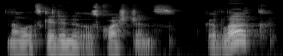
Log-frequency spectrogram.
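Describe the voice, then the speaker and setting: A woman's voice: deep voice, sing-song, a little fast, a little mellow. A woman presenting a scripted children's lesson as a speech therapist host.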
